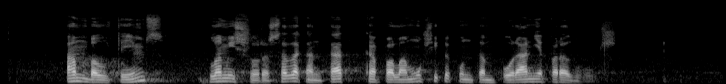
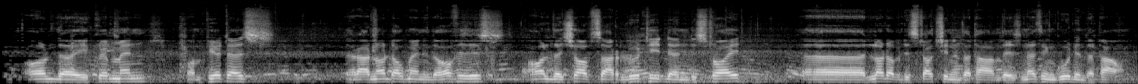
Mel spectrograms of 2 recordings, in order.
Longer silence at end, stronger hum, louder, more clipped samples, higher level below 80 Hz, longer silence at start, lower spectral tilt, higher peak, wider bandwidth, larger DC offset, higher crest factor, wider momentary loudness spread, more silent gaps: first, 1.15 s vs 0.05 s; neither; second, -26 LUFS vs -15 LUFS; neither; about the same, -64 dBFS vs -60 dBFS; first, 0.65 s vs 0.1 s; about the same, -5.5 dB/octave vs -4.5 dB/octave; second, -6 dBFS vs -2 dBFS; second, 11 kHz vs 16.5 kHz; neither; first, 20 dB vs 12 dB; about the same, 11 LU vs 11 LU; neither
